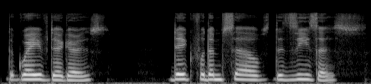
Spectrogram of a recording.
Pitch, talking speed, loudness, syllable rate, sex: 215 Hz, 115 wpm, -17 LUFS, 4.3 syllables/s, female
